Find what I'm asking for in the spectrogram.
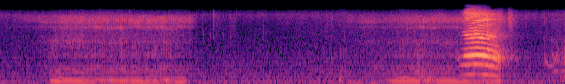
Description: I love to snore!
